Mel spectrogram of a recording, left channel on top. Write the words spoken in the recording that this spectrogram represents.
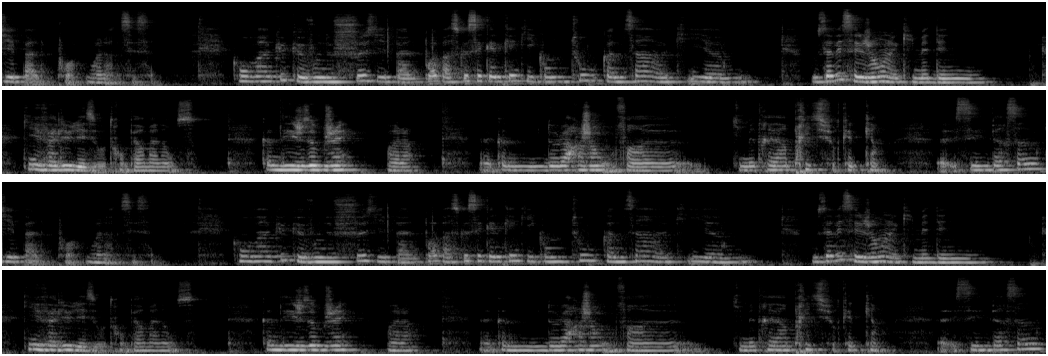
pas le poids. Voilà, c'est ça. Convaincu que vous ne faisiez pas le poids, parce que c'est quelqu'un qui compte tout comme ça, vous savez, ces gens-là qui évaluent les autres en permanence, comme des objets, voilà, comme de l'argent, enfin, qui mettrait un prix sur quelqu'un. C'est une personne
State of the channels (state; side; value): quieter; right; 3.0 dB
